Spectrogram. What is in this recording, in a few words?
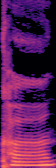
"ken3", pinyin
